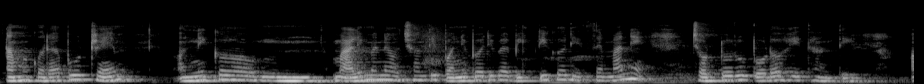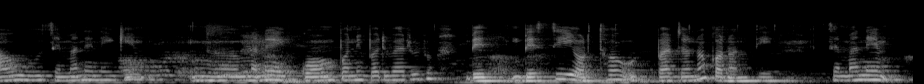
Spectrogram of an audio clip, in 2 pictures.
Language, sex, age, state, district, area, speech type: Odia, female, 30-45, Odisha, Koraput, urban, spontaneous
